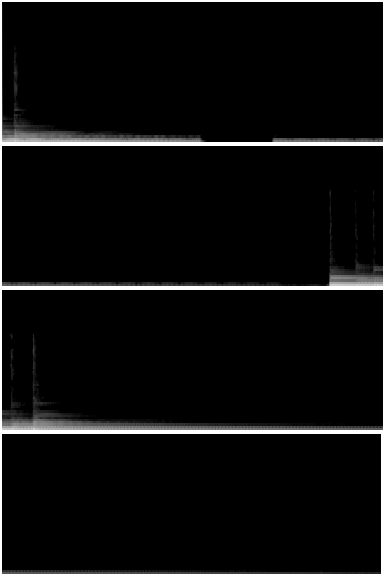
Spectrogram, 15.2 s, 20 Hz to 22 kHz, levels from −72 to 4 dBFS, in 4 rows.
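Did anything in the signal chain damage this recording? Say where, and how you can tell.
Yes. A long network dropout runs from 1.97 s to 2.72 s. The sound stops being real audio for about 0.74 s. The receiver briefly stretches the last sound into a fading buzz or hiss, then leaves roughly 0.65 s of silence before the audio resumes, with the missing stretch simply gone. That pattern points to the network stage: packets likely stopped arriving, and the decoder's concealment kept filling the gap until it gave up.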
